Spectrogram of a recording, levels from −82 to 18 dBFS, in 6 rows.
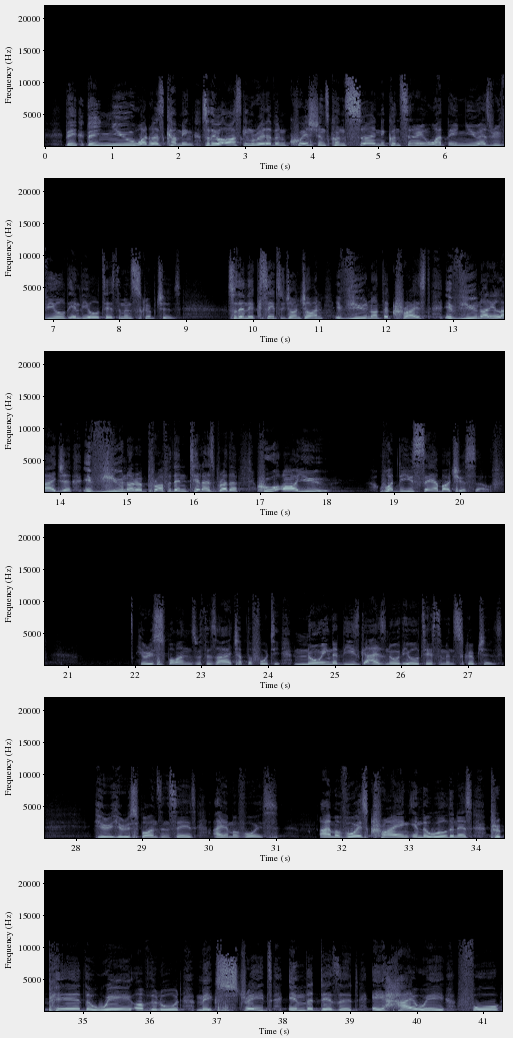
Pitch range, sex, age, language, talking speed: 180-225 Hz, male, 20-39, English, 150 wpm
